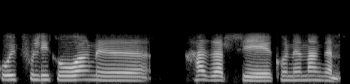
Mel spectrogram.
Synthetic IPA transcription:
kojpʰulikʰɔwaŋnɯ | hazaɾsekʰɔnɯnaŋɡɯn

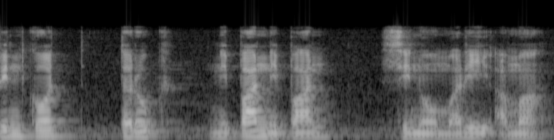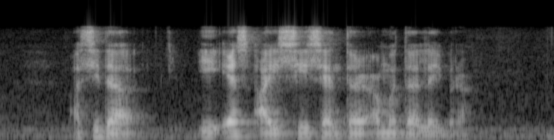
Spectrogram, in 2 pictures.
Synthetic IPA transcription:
pinkotː | ɐɾuk | nipanːipan | sinomɐɾiɐ̰mɐ | ɐ̰sidɐ | iʔesajsisentɐɾɐ̰mɐtɐlɐjbɐɾɐ̰

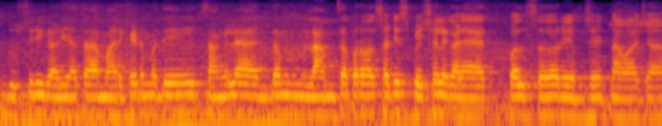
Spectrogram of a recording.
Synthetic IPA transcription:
d̪usɾiːɡaɭiːat̪amaɾkeʈməd̪ʱːjet͡sãŋɡljaekd̪əmlambt͡sapɾʋasaʈiːspeɕəlɡʱaɭjaet̪pəlsəɾebd͡zeʈnaʋat͡ɕa

